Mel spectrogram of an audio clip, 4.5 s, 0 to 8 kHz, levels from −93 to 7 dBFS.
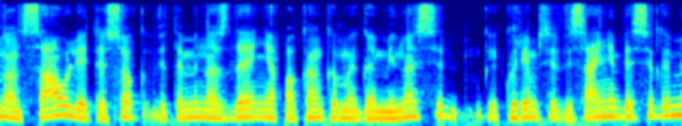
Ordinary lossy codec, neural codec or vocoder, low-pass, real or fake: AAC, 48 kbps; none; 7.2 kHz; real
